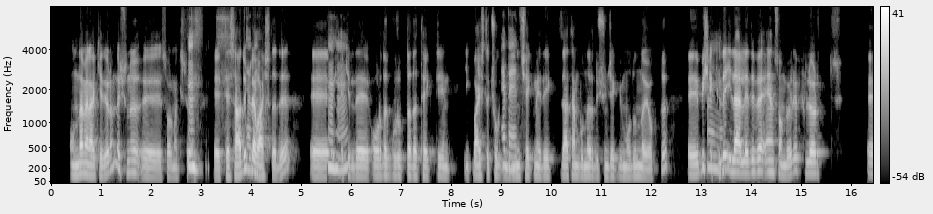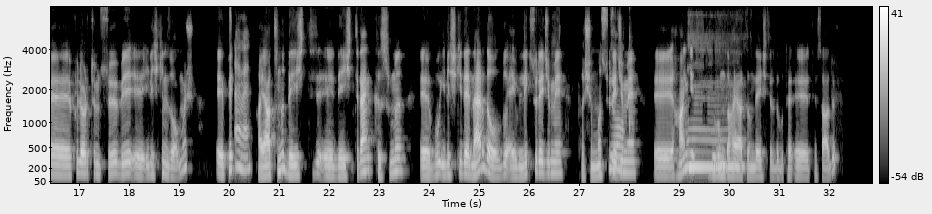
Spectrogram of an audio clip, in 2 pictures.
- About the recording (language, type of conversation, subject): Turkish, podcast, Hayatınızı tesadüfen değiştiren biriyle hiç karşılaştınız mı?
- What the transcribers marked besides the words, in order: other background noise; drawn out: "Emm"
